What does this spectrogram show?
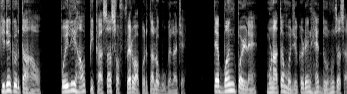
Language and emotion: Goan Konkani, neutral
